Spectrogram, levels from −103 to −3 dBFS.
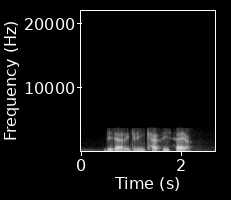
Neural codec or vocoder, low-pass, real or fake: codec, 16 kHz, 0.8 kbps, ZipCodec; 3.6 kHz; fake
